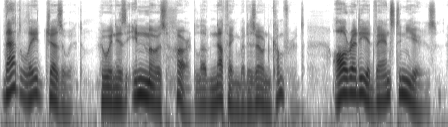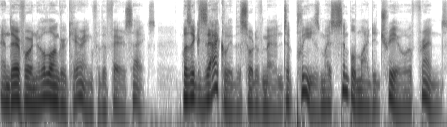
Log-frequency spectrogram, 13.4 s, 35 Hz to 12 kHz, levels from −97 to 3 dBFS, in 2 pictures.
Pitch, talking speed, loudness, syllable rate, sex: 110 Hz, 180 wpm, -22 LUFS, 5.0 syllables/s, male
